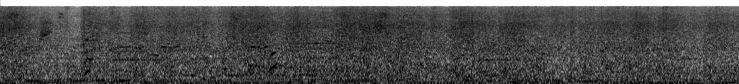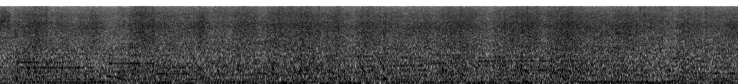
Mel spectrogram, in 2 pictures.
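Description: A jet ski engine drones steadily.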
